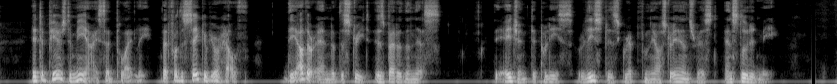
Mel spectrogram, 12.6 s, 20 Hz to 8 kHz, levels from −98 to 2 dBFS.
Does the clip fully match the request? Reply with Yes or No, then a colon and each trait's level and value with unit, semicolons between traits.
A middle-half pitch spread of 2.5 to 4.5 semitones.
Yes: average, 4.0 semitones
